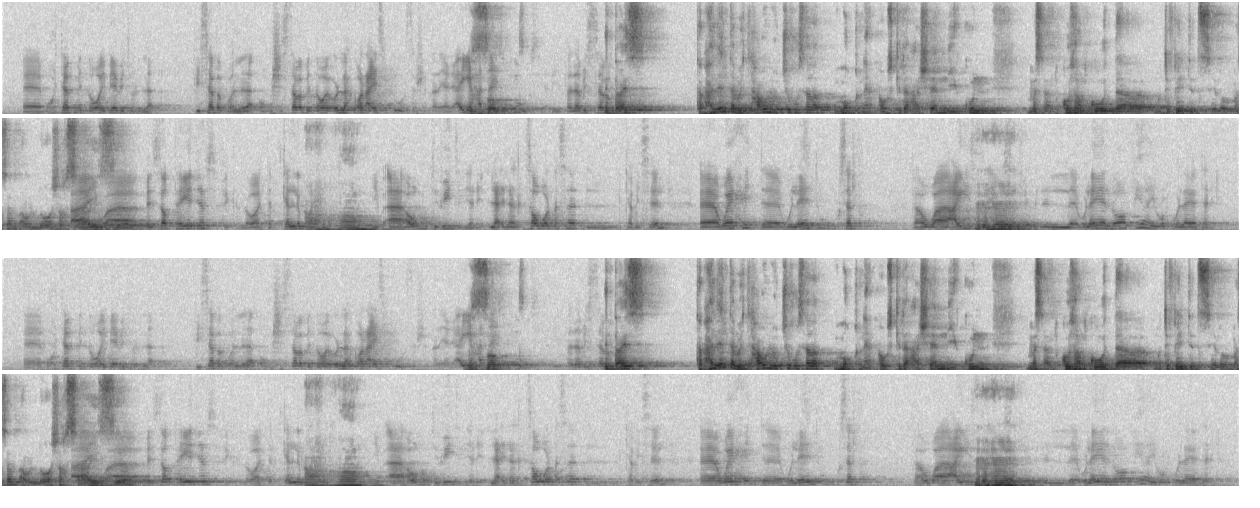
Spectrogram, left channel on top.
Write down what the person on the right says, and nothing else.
بالظبط
انت
عايز طب هل انت بتحاولوا تشوفوا سبب مقنع او كده عشان يكون مثلا كوت ان كود ده موتيفيتد سيلر مثلا او اللي هو شخص
عايز
اها
اها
